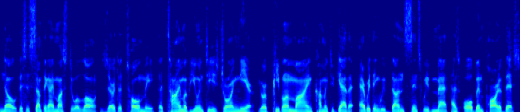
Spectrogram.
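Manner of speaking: ordinary talk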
